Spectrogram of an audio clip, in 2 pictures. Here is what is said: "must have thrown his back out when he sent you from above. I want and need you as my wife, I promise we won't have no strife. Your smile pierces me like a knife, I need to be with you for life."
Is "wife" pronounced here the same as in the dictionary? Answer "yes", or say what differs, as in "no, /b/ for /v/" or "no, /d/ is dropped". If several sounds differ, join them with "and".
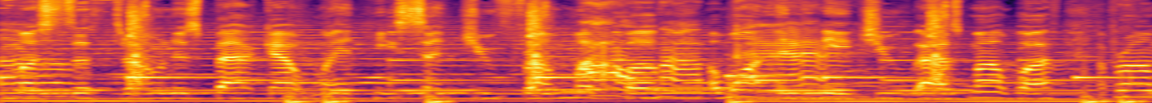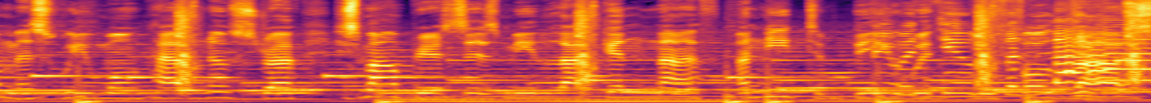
yes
